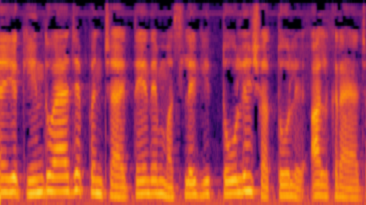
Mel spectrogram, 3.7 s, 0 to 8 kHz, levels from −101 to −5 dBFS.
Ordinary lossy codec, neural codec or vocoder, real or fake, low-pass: none; none; real; 7.2 kHz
